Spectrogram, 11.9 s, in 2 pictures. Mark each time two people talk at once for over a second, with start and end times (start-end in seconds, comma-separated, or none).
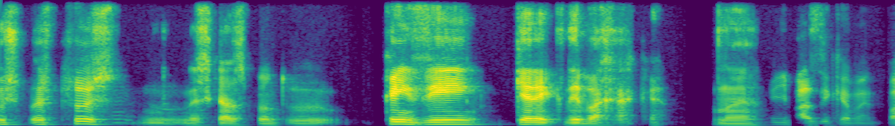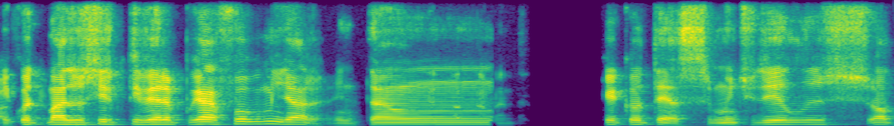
none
